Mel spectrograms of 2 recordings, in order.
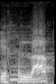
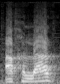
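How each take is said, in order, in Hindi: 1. यह शब्द 'i' स्वर से शुरू होता है। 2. यह शब्द 'a' स्वर से शुरू होता है। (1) "अलिफ के ज़ेर के साथ इखलाक बड़ा अच्छा है, जबकि ये लफ्ज़ ही गलत है।" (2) "अखलाक अलिफ के ज़बर के साथ"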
